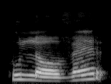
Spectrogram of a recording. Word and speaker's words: pullover: You can say veril pull over pronounced in Italian pullover in vetrina.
